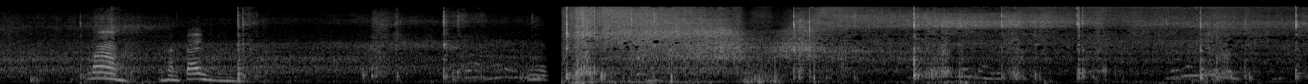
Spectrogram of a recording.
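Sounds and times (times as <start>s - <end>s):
food sizzling in a wok: 0.0s - 13.0s
metal spatula scraping wok: 3.6s - 4.8s, 5.6s - 13.0s.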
